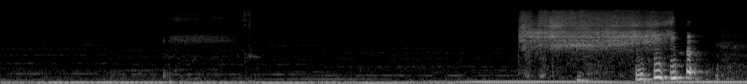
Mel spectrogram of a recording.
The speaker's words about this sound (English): He, just to clarify, he actually filled a cup with water. He didn't just go.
